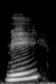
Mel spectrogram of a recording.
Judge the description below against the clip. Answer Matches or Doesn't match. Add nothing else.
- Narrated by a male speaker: Doesn't match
